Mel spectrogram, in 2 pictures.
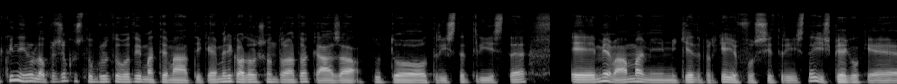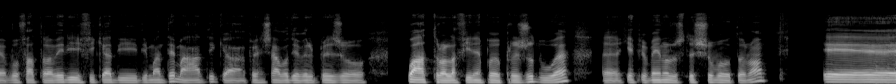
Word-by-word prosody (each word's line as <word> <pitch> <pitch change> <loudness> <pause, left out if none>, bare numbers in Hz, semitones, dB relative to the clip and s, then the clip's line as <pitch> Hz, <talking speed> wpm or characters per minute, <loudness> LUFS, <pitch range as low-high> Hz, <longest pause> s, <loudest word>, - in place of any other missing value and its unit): e - - -17
quindi 195 -4 0
nulla, 150 -4 +1
ho - - -2
preso 135 +6 -7
questo 145 -5 -6
brutto 130 +2 -2
voto 115 +2 0
in 130 - +1
matematica 100 -3 0
e - - +3
mi 130 - 0
ricordo 115 -5 +3
che 110 - -1
son 120 0 -4
tornato 105 +2 0
a 130 - +1
casa 95 -1 +1
tutto 100 -2 +1
triste, 95 +3 -5
triste, 100 +3 -3 0.4
e 110 -1 +4
mia 165 +5 +3
mamma 125 +7 +2
mi 100 -2 -2
mi 100 -1 -3
chiede 110 +1 0
perché 95 +4 -4
io 105 -3 +3
fossi 95 -1 -4
triste. 90 - -4
Gli 145 - 0
spiego 105 0 +1
che 95 -3 -4 0.2
avevo 95 +3 -3
fatto 100 +1 -4
la 100 - +2
verifica 105 0 0
di 100 0 -3
di 100 - -5
matematica, 100 -2 -3
pensavo 95 +2 -3
di 95 - -2
aver 95 -1 -1
preso 95 0 -2 0.4
4, 105 -1 +6
alla 95 -2 +6
fine 100 +1 0
poi 100 +1 +2
ho 95 - +1
preso 100 +5 0
2, 110 +7 +1 0.3
ehm, 90 -3 -2
che 100 +3 -3
più 100 - -5
o - - -4
meno 105 0 +3
è - - +3
lo 95 - +1
stesso 100 +3 -2
voto, 95 -2 -1
no, 165 - -2 0.5
ehm, 110 -2 +5
100 Hz, 210 wpm, -26 LUFS, 95-110 Hz, 0.5 s, 4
